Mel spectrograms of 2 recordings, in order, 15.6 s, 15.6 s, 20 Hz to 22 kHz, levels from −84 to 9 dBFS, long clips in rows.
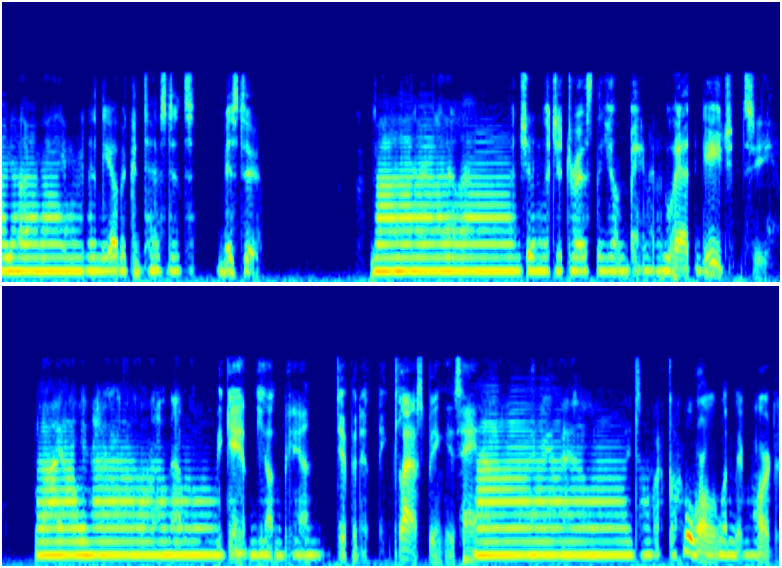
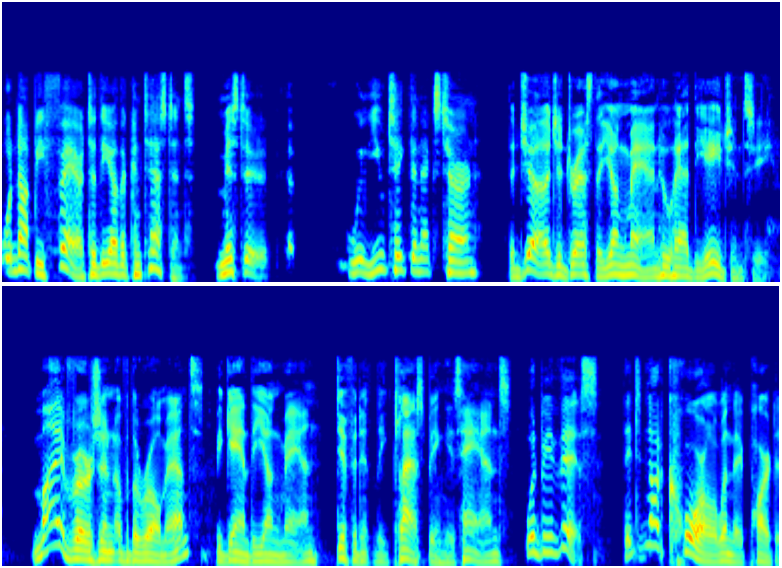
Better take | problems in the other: second | noise reduction (neural diffusion model UNIVERSE++)

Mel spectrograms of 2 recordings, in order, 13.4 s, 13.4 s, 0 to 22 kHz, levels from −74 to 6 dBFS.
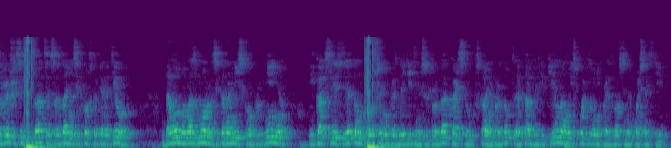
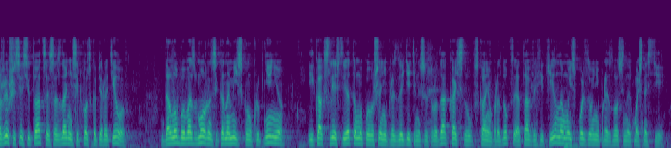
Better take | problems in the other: second | background sound (Tools); 1 dB above the speech // room echo; dies away in 0.6 s

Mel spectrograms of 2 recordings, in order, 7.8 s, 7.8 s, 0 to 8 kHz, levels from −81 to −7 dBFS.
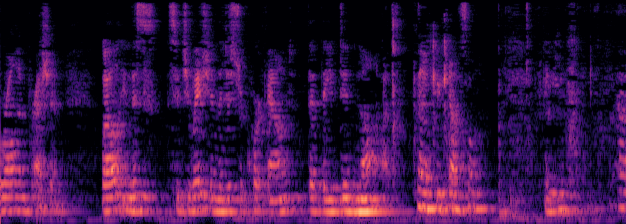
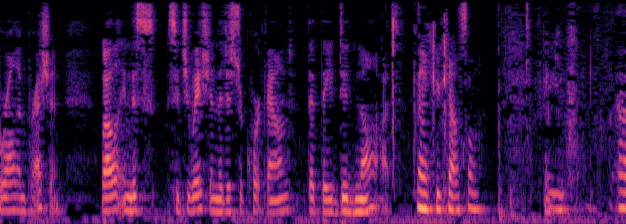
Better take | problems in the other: second | room echo; dies away in 0.6 s

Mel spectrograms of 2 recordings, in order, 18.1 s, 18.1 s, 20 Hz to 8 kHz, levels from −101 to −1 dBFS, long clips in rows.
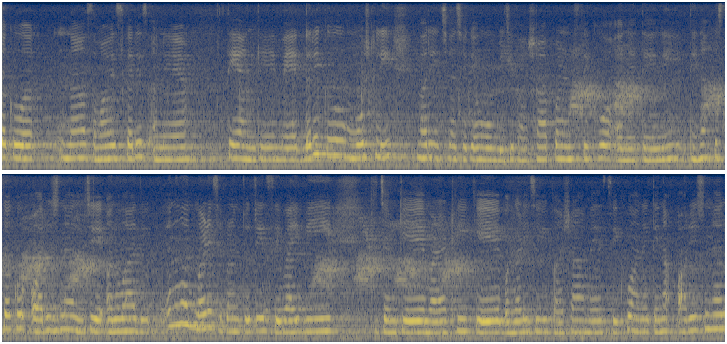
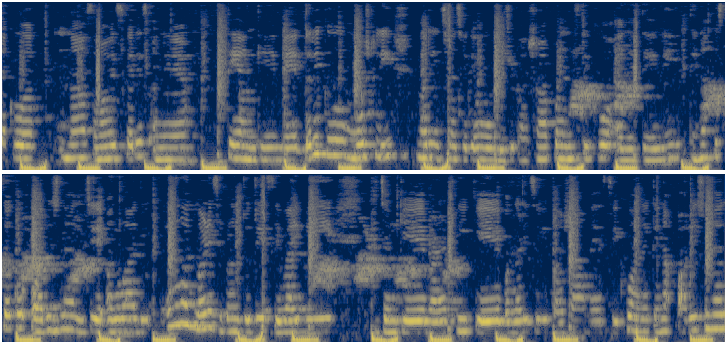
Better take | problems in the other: first | noise reduction (classical method Wiener filter)

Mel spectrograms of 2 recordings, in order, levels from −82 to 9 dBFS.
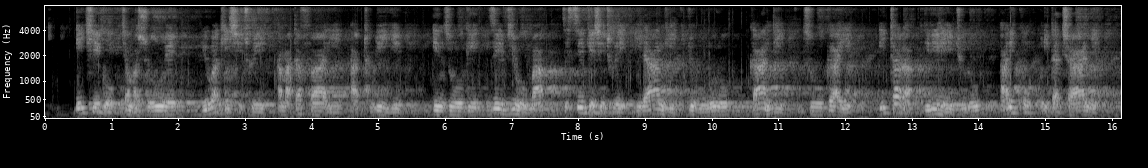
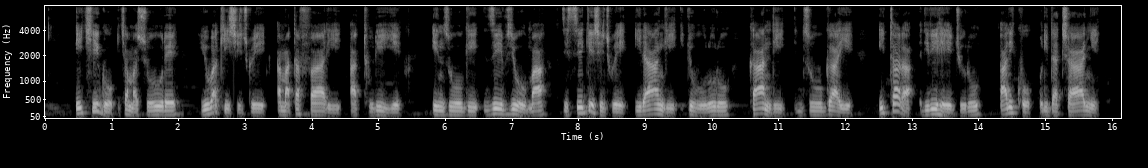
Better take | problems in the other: second | noise reduction (neural separator model SepFormer DNS4)

